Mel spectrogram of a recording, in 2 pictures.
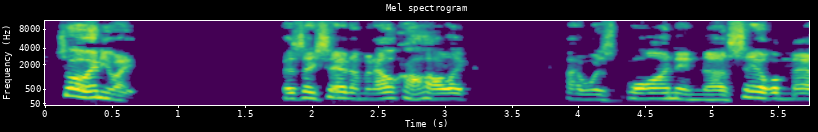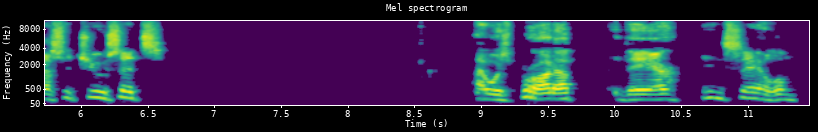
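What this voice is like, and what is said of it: Boston accent, scratchy voice. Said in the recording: “My voice gets real scratchy ... even through my Boston accent”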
